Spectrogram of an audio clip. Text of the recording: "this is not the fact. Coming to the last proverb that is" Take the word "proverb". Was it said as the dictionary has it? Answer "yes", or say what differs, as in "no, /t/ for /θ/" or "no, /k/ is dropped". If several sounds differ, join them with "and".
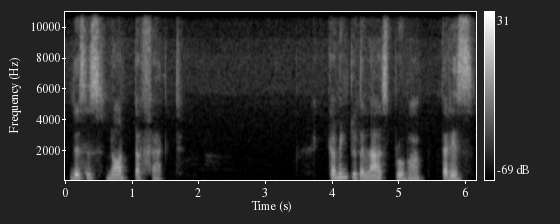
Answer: no, /b/ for /v/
